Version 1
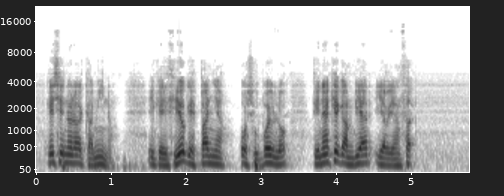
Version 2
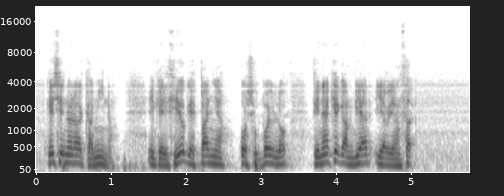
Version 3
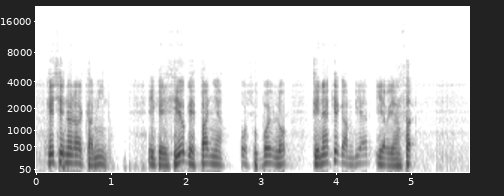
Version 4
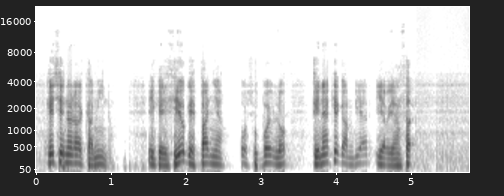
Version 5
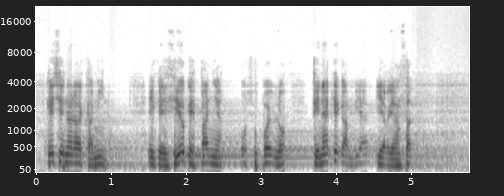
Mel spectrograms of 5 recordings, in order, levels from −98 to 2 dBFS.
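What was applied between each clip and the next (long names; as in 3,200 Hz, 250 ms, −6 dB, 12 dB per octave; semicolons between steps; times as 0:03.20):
downward compressor 10 to 1, threshold −24 dBFS, peak gain reduction 11 dB; level −6 dB
transient designer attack +5 dB, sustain −12 dB; shaped tremolo triangle 0.64 Hz, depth 90%
high-shelf EQ 4,100 Hz +10 dB; reversed playback; upward compression, threshold −56 dBFS; reversed playback
brickwall limiter −27.5 dBFS, peak gain reduction 9.5 dB; convolution reverb RT60 3.2 s, pre-delay 4 ms, DRR 18 dB; level +7 dB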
